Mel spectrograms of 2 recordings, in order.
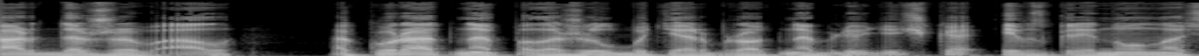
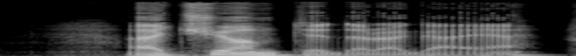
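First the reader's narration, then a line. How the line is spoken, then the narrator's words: Ingratiating question. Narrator (Russian): вкрадчиво спросил он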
